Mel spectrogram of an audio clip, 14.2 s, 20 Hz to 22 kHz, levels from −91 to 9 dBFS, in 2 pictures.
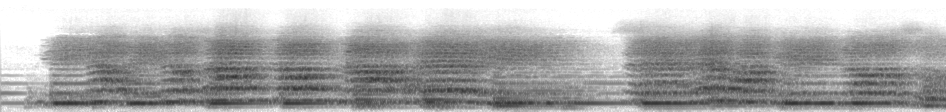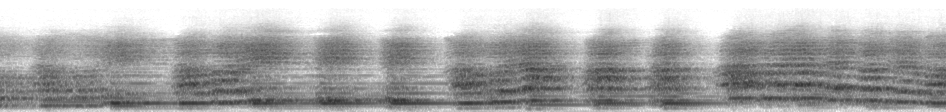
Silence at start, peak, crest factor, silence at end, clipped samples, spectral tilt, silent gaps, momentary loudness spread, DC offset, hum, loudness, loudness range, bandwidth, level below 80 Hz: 0 s; -2 dBFS; 16 dB; 0 s; under 0.1%; -3 dB/octave; none; 7 LU; under 0.1%; none; -18 LUFS; 3 LU; 8.6 kHz; -74 dBFS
